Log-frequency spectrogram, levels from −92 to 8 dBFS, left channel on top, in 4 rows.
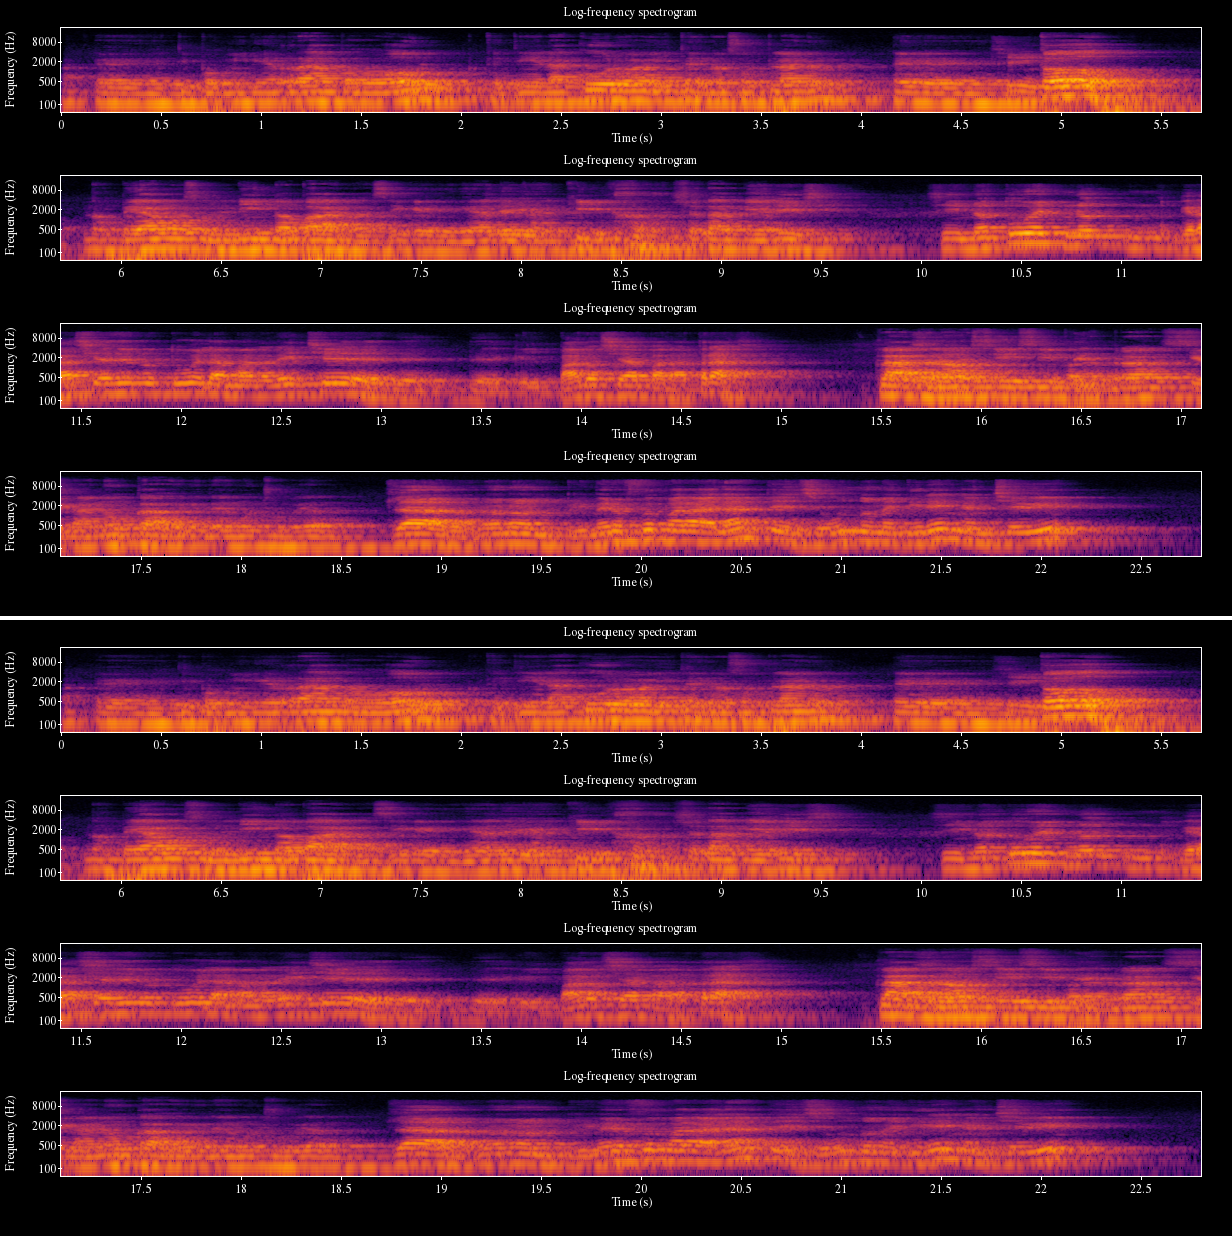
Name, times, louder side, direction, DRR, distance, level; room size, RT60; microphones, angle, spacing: voice 1, 0.2-3.8 4.2-5.3 5.8-9.3 15.5-18.5, left 1 dB, 20° left, -4 dB, 1.4 m, -22 dB
voice 2, 9.3-9.6 10.0-14.9 15.7-16.0 16.5-16.6 17.0-17.2 18.7-22.1, left 4 dB, 55° left, 0 dB, 0.5 m, -24 dB
9.1 x 4.8 x 2.7 m, 0.98 s
head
